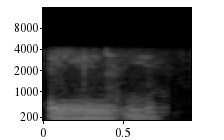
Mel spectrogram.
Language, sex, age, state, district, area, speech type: Nepali, female, 60+, West Bengal, Kalimpong, rural, conversation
